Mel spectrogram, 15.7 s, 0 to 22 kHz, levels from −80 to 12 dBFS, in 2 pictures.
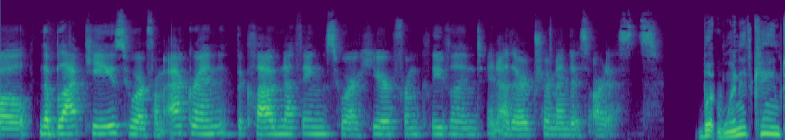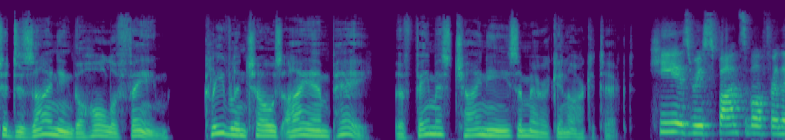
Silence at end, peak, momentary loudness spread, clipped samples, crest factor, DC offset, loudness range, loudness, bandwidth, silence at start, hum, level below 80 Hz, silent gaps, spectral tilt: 0 s; 0 dBFS; 12 LU; under 0.1%; 16 dB; under 0.1%; 6 LU; -16 LUFS; 15.5 kHz; 0 s; none; -54 dBFS; 6.65-6.94 s, 9.60-9.90 s, 14.22-14.34 s; -5 dB/octave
